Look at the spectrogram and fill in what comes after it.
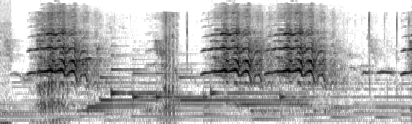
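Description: Horse whinnying twice, each call a wavering neigh about a second long, over soft piano music.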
